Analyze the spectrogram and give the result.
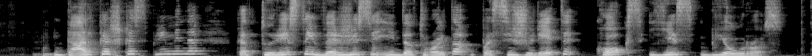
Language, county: Lithuanian, Vilnius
